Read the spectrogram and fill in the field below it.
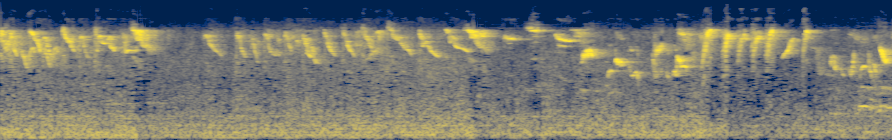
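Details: Daput white-eye from the wild, singing hard, aimed at prompting silent white-eyes to respond: rapid high twitters in runs of steeply falling notes, a short lull near two seconds, then the chatter resumes.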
